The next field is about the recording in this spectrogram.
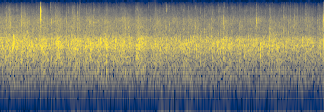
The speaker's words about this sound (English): So we're going to give them a huge, warm round of applause as they come forward.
